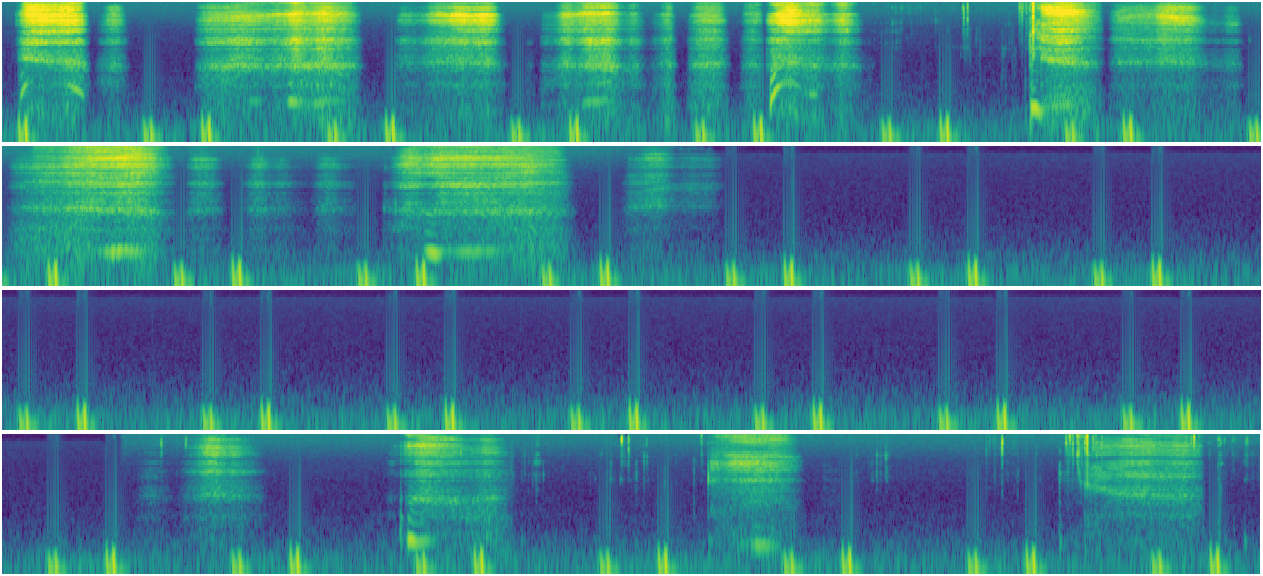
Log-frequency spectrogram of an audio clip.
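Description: A heartbeat sound effect: a steady run of low thumps, under a woman's heavy, frightened breathing and gasps. The breathing stops about ten seconds in and returns near the end while the heartbeat carries on.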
